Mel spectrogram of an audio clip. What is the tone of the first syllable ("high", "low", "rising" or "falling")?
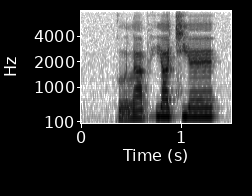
low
